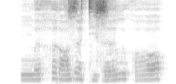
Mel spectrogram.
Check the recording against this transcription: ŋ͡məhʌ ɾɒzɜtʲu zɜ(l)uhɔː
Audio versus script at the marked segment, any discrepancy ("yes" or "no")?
no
